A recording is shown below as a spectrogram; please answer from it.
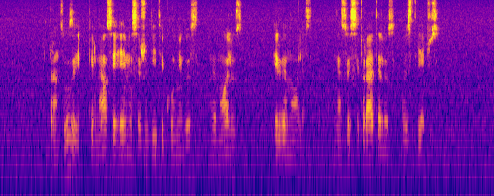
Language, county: Lithuanian, Vilnius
